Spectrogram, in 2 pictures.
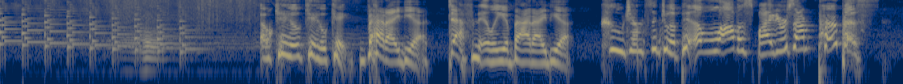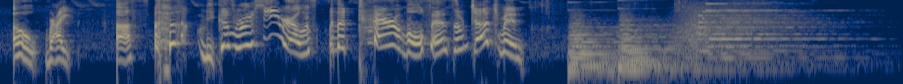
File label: foreigner; やんちゃな男の子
